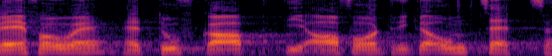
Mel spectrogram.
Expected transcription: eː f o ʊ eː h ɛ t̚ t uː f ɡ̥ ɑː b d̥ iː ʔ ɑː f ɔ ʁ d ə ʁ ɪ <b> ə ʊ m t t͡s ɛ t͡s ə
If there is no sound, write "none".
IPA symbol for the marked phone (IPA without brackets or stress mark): ɡ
